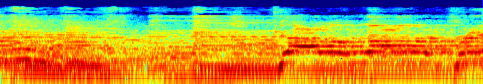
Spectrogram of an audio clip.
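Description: Live music on electric and acoustic guitars: sustained chords under a melody line whose notes bend up and down.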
